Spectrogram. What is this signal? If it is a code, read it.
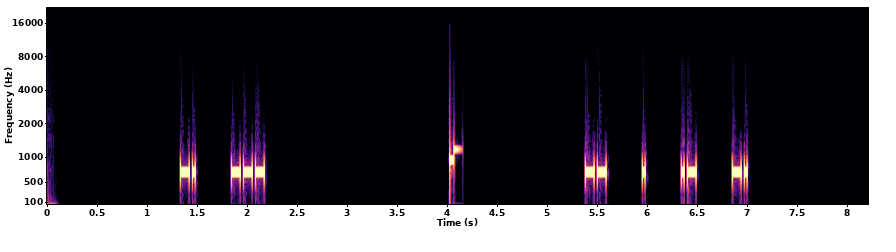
Morse code, heard as a keyed tone, about 40 wpm, spaced as for 19 wpm, 690 Hz. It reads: NO MEAN
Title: 4x Character Spacing - Top 300 Words - 40wpm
